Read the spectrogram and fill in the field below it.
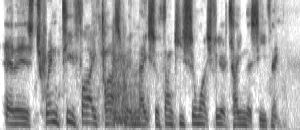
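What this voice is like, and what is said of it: Scottish accent. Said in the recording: “Why do you sound Scottish?... It's because I am Scottish. Aberdeen is home.”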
